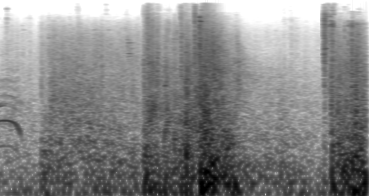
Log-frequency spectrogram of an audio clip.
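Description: Musket volley gunfire in a large Napoleonic-era video game battle on the Rhine, heard as dense crackling fusillades: a sustained roar of massed shots swelling mid-clip, then another burst near the end over a continuous battle din.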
